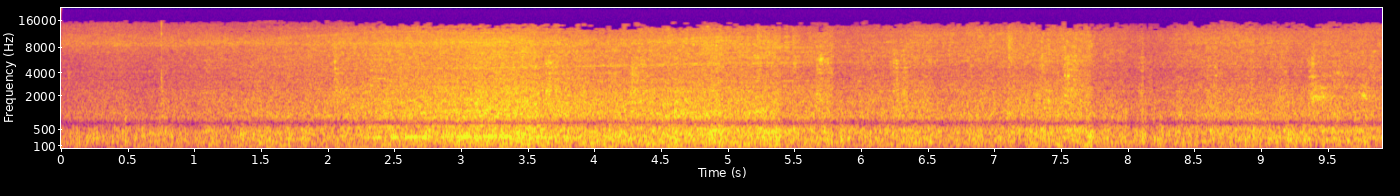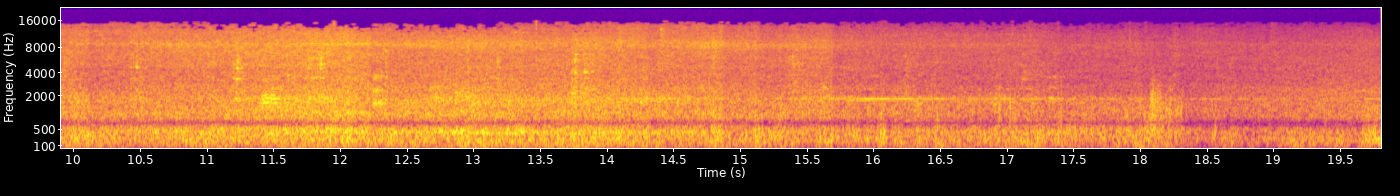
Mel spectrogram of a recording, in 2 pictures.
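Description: Chicago 'L' rapid-transit train rolling past on elevated steel track: a steady rumble of wheels on rail, with a few sharp clicks over rail joints.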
